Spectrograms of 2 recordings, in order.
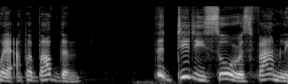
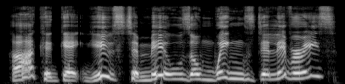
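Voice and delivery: higher, louder storybook mum; contented mother character; 5 semitones higher, 7 dB louder than usual. Acted. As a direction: play a pleased, jokey mum with a lifted voice. Dora, the mother, speaks.

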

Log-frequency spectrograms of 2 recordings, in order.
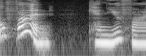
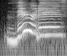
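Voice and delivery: ordinary delivery

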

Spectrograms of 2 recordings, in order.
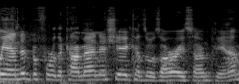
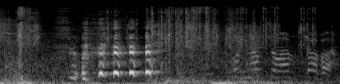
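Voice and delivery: giddy laugh; 9 semitones higher than usual. Real, not acted. Laughs after boasting.

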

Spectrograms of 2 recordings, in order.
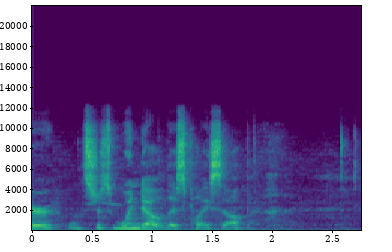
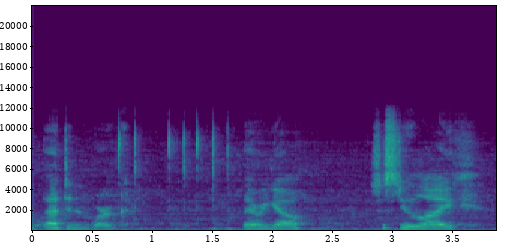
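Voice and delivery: normal talking voice

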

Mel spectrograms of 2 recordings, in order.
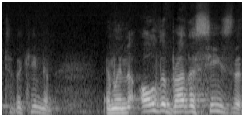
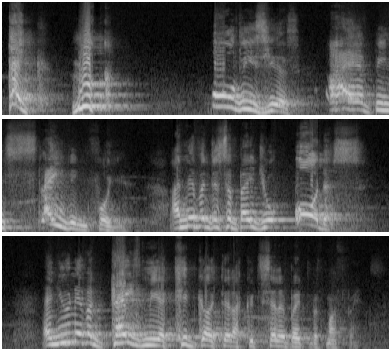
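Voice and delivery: resentful outburst, louder and higher; angry son; 6 semitones higher, 4 dB louder than usual. Acted. Older brother shouting his resentment at his father, angry. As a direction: throw the grievance at your father. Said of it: "But he answered his father".

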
